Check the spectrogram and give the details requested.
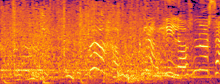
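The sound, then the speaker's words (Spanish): Warriors enter river water and swim, a continuous, loud churning of sloshing and splattering, with wordless voices calling out over the noise. “Los hombres entran en el agua.”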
